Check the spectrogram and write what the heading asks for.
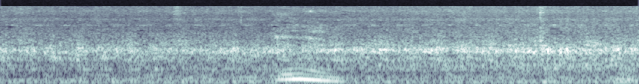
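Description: A vehicle engine idling steadily with a low rumble, and a brief falling hesitation sound from a man's voice about a second in.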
